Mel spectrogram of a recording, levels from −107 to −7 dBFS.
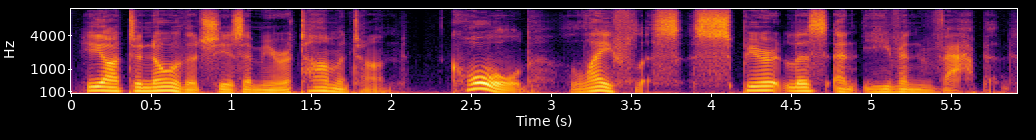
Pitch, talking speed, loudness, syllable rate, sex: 110 Hz, 160 wpm, -20 LUFS, 4.9 syllables/s, male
